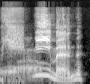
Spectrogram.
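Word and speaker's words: Schneemann: major league player then we have schneeman that rhymes with Freeman and he's like his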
